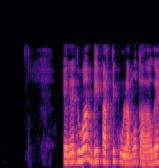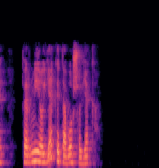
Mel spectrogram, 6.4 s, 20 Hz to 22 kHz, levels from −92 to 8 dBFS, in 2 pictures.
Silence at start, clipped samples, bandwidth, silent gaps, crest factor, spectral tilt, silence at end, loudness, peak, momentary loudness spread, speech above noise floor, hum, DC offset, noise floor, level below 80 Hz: 1.25 s; under 0.1%; 7.8 kHz; none; 18 dB; -5.5 dB/octave; 1.25 s; -18 LUFS; -2 dBFS; 9 LU; 71 dB; none; under 0.1%; -89 dBFS; -60 dBFS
